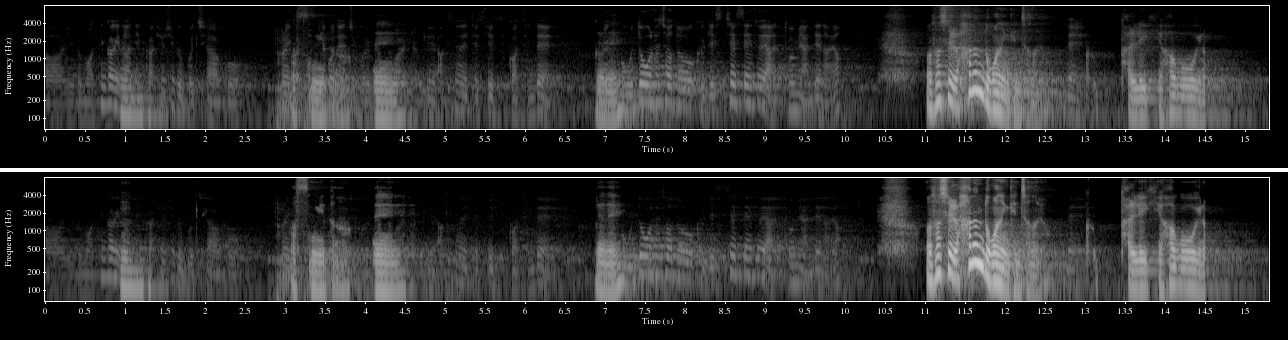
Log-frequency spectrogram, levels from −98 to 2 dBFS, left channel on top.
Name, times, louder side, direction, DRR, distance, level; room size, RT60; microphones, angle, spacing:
voice 1, 0.0-2.5 2.9-6.3 6.9-10.0 12.7-13.1, left 2 dB, 75° left, 8 dB, 1.3 m, -57 dB
sound 1, 2.8-10.3, right 1 dB, 25° right, 3.1 m, -69 dB
voice 2, 4.1-4.5 6.9-7.2 10.5-12.6 13.5-14.5, right 6 dB, 60° right, 19 dB, 0.4 m, -34 dB
23.0 x 17.0 x 7.0 m, 2.1 s
head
